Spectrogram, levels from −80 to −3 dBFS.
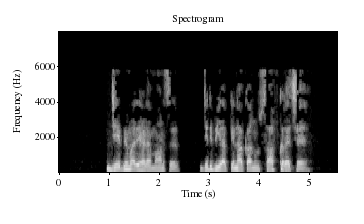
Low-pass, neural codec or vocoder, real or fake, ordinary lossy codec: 7.2 kHz; none; real; MP3, 24 kbps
